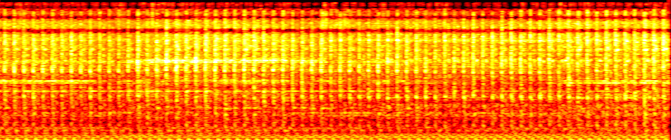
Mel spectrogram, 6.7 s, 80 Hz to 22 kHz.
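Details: Newly acquired Yanmar TA 60H 6HP single-cylinder diesel, unmounted and missing its radiator fan, started to check it. Steady, even thumping about 3.5 beats per second with no knocks or misses: it runs normally.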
